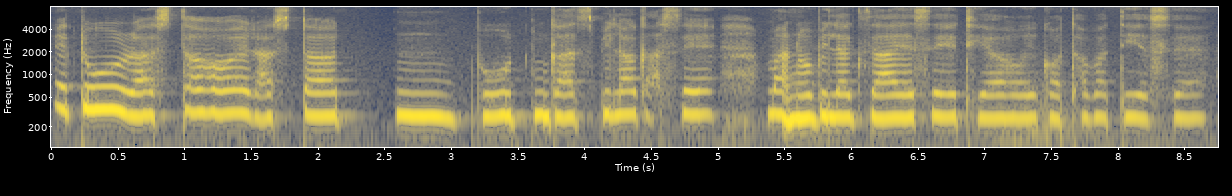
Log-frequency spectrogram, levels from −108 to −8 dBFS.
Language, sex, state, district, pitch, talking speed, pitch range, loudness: Assamese, female, Assam, Kamrup Metropolitan, 275 Hz, 115 wpm, 265-295 Hz, -16 LUFS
